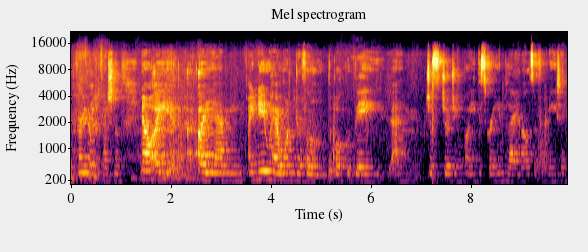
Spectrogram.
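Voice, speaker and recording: A young woman with a strong Irish accent, answering questions at a theatre panel in a chatty, thoughtful way with many ums. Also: mid-range voice. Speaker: actor on a festival panel. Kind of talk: post-screening Q&A answers. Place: large theatre. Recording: echoey theatre from far off, noisy.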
